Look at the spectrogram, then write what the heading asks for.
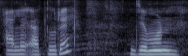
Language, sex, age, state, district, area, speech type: Santali, female, 45-60, Jharkhand, East Singhbhum, rural, spontaneous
